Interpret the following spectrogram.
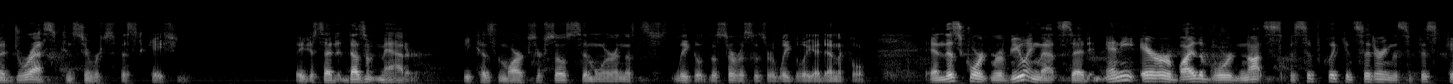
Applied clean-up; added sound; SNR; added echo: neural separator model SepFormer DNS4.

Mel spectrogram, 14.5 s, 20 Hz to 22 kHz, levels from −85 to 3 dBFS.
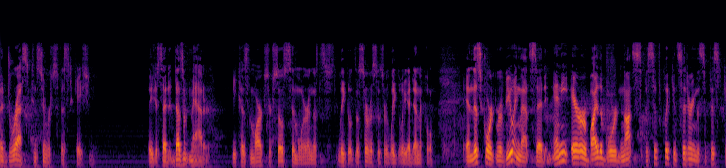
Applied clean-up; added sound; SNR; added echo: none; Fart; 19 dB; none.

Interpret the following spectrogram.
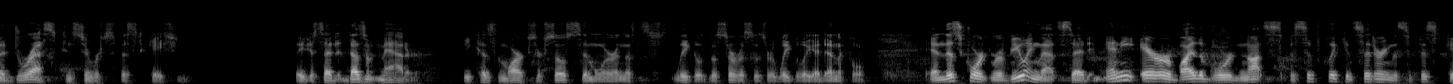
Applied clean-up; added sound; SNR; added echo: neural mask model DeepFilterNet 3.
